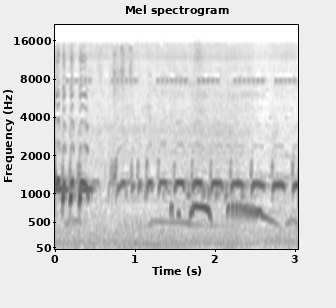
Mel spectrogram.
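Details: Local zebra dove song, loud and frequent, meant to rouse other doves into singing and breeding. A brief burst of coos, then a steady run of soft clipped notes over lower arched, gliding tones.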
